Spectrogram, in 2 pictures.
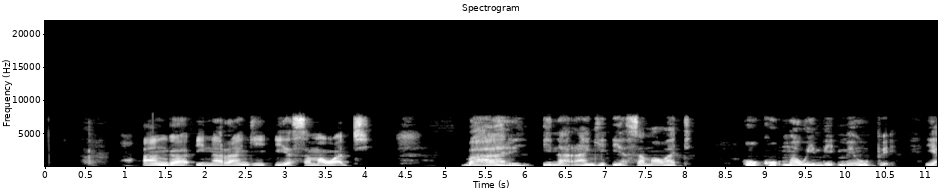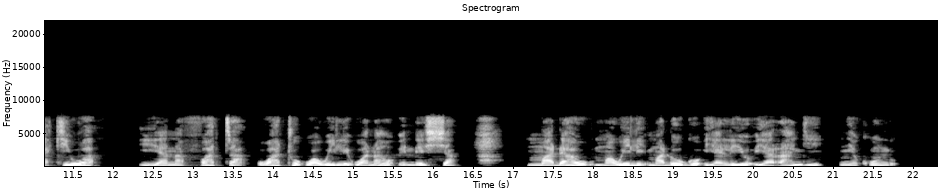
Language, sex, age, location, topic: Swahili, male, 18-24, Mombasa, government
